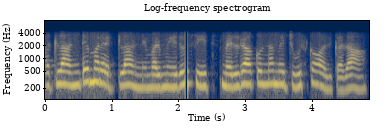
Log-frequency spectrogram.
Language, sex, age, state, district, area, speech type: Telugu, female, 18-30, Andhra Pradesh, Guntur, urban, conversation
